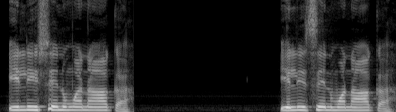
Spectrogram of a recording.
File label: "ele senwvnakv", muscogee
